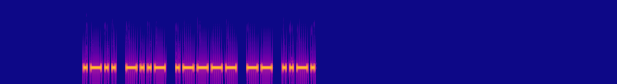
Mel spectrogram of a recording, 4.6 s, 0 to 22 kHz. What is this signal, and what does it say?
Morse code, heard as a keyed tone, about 43 wpm, 700 Hz. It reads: LX1MF
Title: DXCC-100 Call Signs - 5 Characters - Repeated 2x - 45wpm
